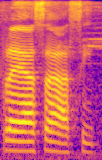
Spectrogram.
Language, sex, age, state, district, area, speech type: Sanskrit, female, 45-60, Maharashtra, Nagpur, urban, spontaneous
